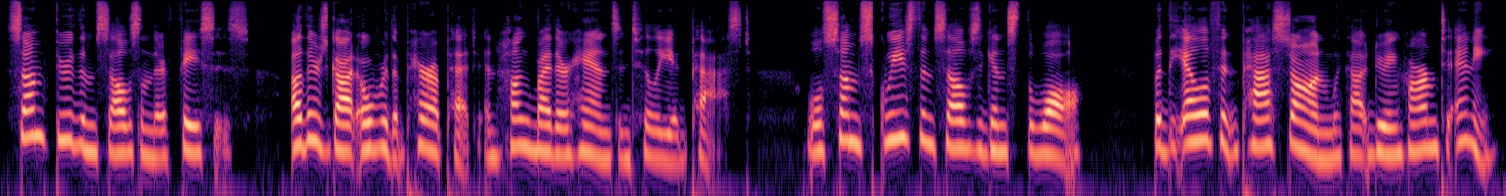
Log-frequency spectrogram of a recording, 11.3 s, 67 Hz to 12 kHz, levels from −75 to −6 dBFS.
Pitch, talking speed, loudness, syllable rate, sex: 230 Hz, 195 wpm, -19 LUFS, 5.6 syllables/s, female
